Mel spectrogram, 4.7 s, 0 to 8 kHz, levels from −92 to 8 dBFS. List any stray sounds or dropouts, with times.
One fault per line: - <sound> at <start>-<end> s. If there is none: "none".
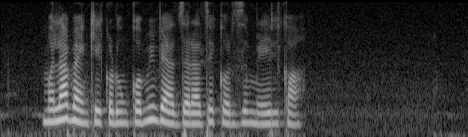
none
